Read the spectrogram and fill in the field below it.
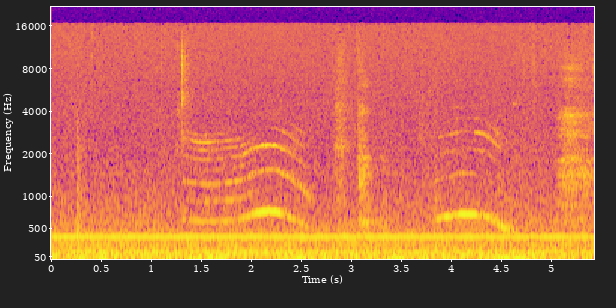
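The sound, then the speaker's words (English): A cat that snuck into a bag meows twice, two drawn-out, wavering cries about two seconds apart, fairly clear over a steady low hum. “Did you bring your cat with you?”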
